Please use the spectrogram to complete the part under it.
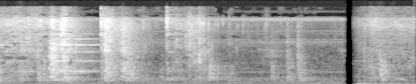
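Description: Lid set onto a pot of mixed vegetables simmering with salt and sugar, a few close metallic clanks and scrapes of cookware at the start, then quieter rattling and a sharp clatter near the end.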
